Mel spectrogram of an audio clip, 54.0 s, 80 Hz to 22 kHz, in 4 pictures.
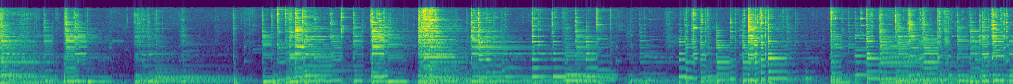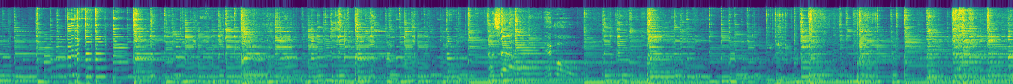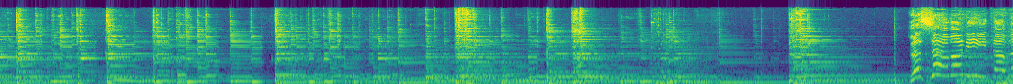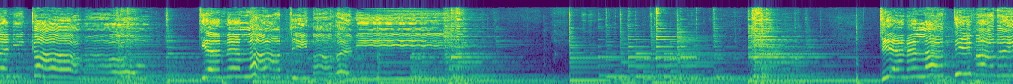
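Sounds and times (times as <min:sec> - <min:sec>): flamenco guitar playing: 0:00.0 - 0:54.0.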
